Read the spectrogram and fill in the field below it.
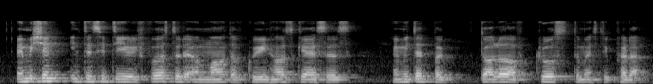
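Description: No technical faults can be heard anywhere in the recording.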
